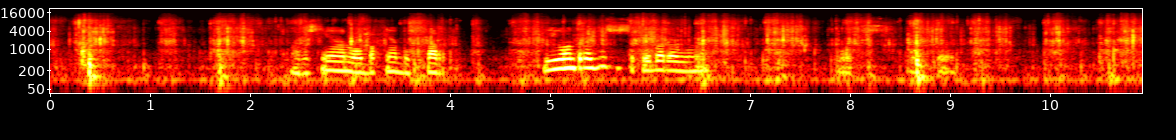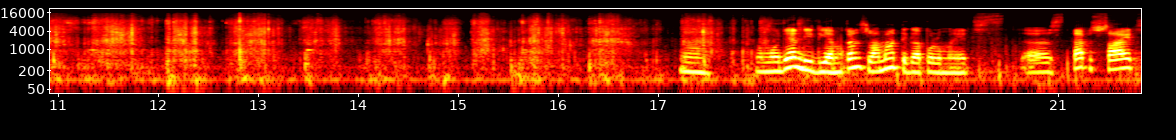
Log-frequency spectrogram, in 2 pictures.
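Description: Pieces of food knock and rustle against a metal bowl as a hand tosses them.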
